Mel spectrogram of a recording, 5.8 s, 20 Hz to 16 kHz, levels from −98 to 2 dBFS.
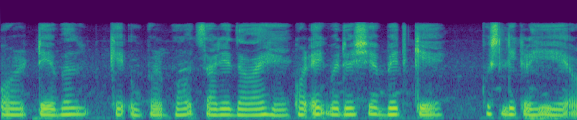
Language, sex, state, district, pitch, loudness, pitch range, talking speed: Hindi, female, Arunachal Pradesh, Papum Pare, 185 Hz, -16 LUFS, 180-195 Hz, 185 wpm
